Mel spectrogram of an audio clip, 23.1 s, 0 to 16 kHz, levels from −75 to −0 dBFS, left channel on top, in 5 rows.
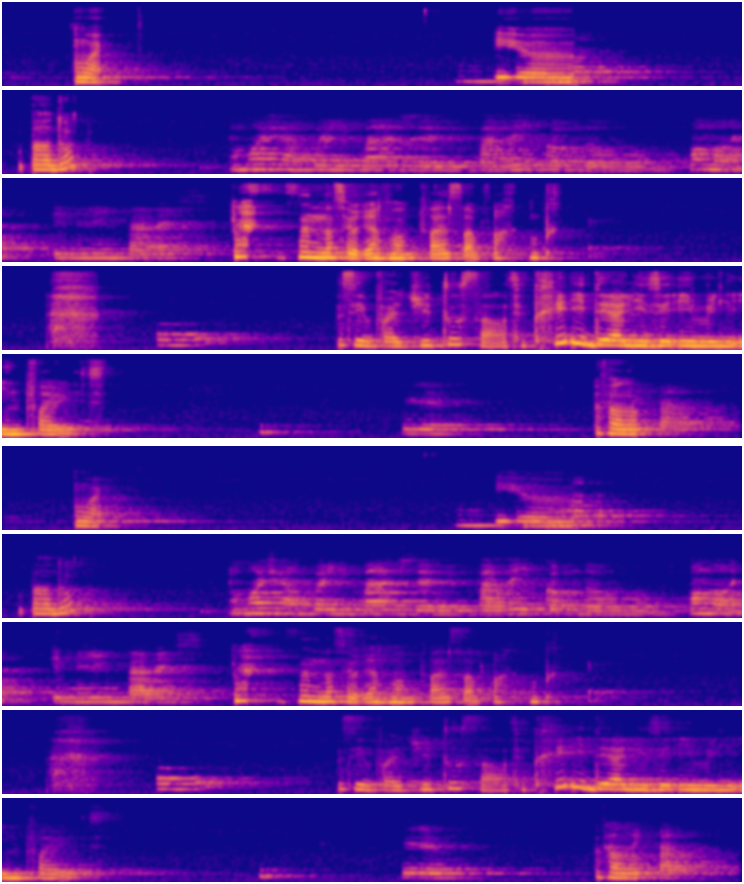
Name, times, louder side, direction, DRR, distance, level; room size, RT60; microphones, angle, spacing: voice 1, 3.1-3.6 4.8-5.2 10.7-10.8 11.1-12.7 14.2-14.5 16.0-19.0 22.2-22.5, left 5 dB, 85° left, 0.5 m, -19 dB
voice 2, 6.0-9.3 9.6-10.4 14.3-14.4 14.8-15.2 20.1-20.2 21.0-21.4 22.3-22.8, right 2 dB, 85° right, 2.5 m, -31 dB
13.0 x 11.0 x 7.2 m
head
